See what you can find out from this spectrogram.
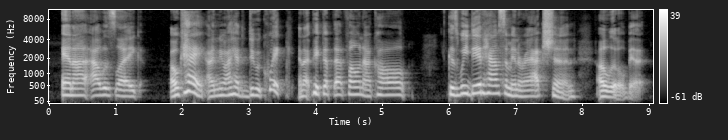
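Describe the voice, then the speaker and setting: A woman with a plain, everyday voice speaks at a moderate pace and a medium pitch with ordinary pitch variation, on a very clean recording with a silent background. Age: 60s. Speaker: pastor. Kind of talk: testimony.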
